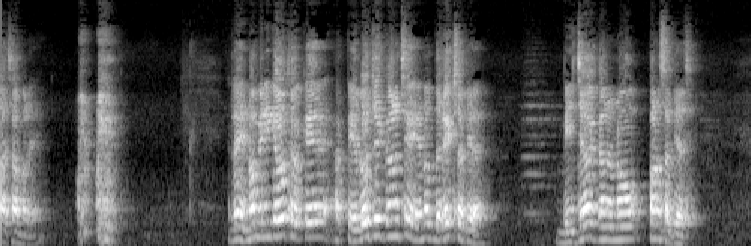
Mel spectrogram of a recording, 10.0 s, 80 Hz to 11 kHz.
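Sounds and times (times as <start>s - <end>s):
man clearing his throat: 1.0s - 1.7s
faint breath: 2.4s - 3.0s, 9.5s - 10.0s.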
